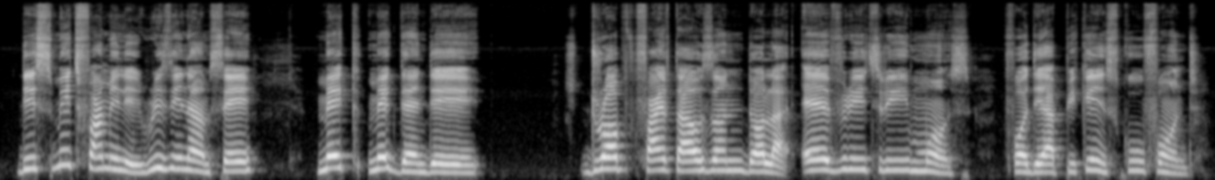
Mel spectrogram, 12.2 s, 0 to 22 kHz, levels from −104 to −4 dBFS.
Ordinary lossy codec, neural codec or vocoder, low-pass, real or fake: none; none; none; real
